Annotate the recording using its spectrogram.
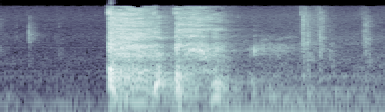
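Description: A person coughing twice in quick succession, about two-thirds of a second in.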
